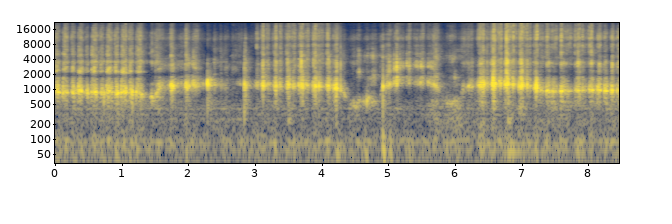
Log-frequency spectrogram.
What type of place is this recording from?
restroom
